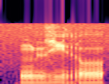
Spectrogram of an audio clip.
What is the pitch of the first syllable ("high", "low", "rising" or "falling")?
low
